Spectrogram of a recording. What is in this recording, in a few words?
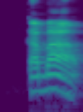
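"kabab", Malay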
